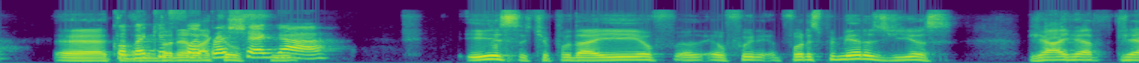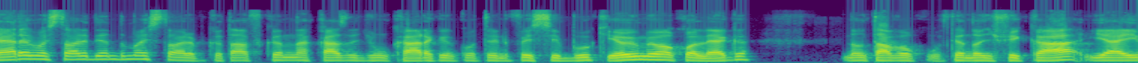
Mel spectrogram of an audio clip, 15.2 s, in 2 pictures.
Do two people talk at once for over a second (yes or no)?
yes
